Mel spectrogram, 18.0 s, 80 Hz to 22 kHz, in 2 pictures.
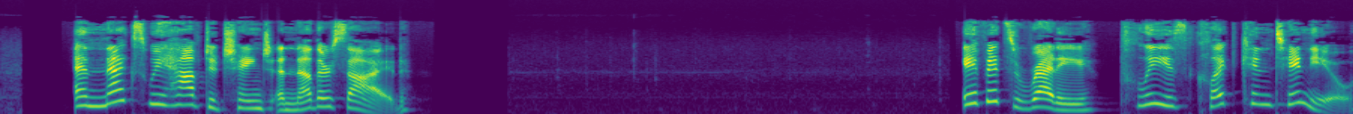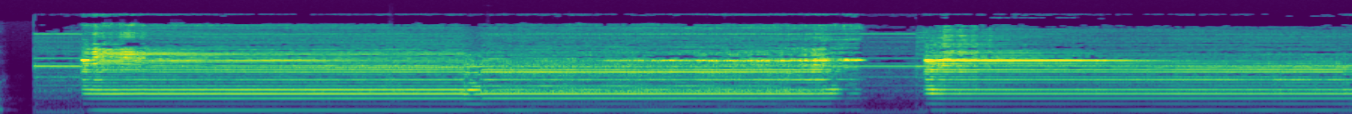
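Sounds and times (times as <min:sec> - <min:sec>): key cutting machine whine: 0:09.3 - 0:18.0.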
